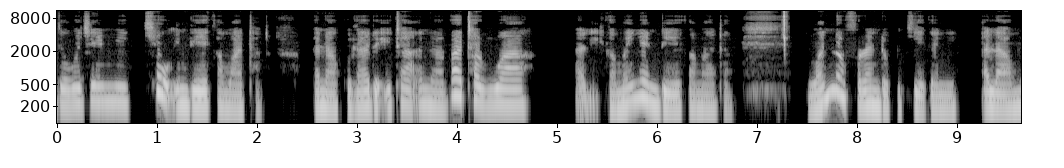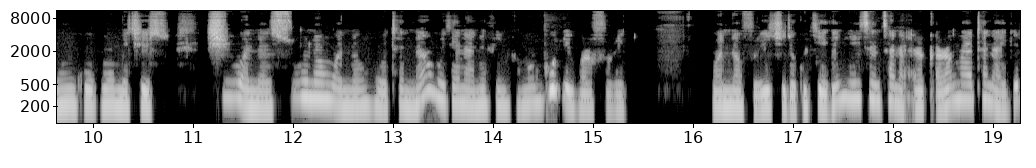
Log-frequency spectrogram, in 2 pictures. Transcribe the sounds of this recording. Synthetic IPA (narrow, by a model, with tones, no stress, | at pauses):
ɡa˨wɐ˦d͡ʒeː˦mi˦kʲʰa˦˨wʔɪ˦nda˨ja˦kaː˨maː˦tʰa˨ʔ | ʔa˦naː˨kʷʊ˨laː˦da˨ʔɪ˦ta˦ʔa̰˦naː˨baː˦tʰa˨ɽʊ˦waː˦ | ha̰˨ɗḭː˨kɐ˨mɐ˦ɲjɐ˦nda˨ja˦kaː˨maː˦tʰa˨ | wɐ˦nːɐ˨mɸɪ˨ɾɐ˦nda˨kʷʊ˦kʲeː˨ɡɐ˦niː˦ | ʔa˨laː˨mʊ˦ŋkʷoː˦kʷʊ˦ma˦mu˨t͡ʃeː˦˨s | ʃiː˦wɐ˨nːɐ˨nsuː˦nɐ˦ŋwɐ˦˨nːɐ˦ŋɦoː˨tʰɐ˦nːaː˦mu˨jɐ˦naː˨nʊ˦ɸɪ˨ŋkɐ˨mɐ˦mbuː˦ɗeː˨bɐ˦rɸɪ˨ɾɪ˦ | wɐ˦nːɐ˨mɸɪ˨ɾiː˦t͡ʃiː˨da˨kʷʊ˦kʲʰeː˨ɡɐ˦niː˦sɪ˦ntɐ˦na̰ː˨ɗɐ˦rkʼɐ˨ɽɐ˦maː˦tʰɐ˦naː˨ɡʲɪ˦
